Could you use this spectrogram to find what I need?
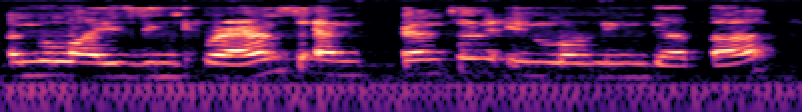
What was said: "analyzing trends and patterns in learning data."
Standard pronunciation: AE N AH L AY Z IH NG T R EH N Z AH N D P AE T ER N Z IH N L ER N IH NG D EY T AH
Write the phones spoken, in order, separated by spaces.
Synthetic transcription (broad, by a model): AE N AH L AY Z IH NG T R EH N S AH N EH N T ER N IH N L ER N IH NG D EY T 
